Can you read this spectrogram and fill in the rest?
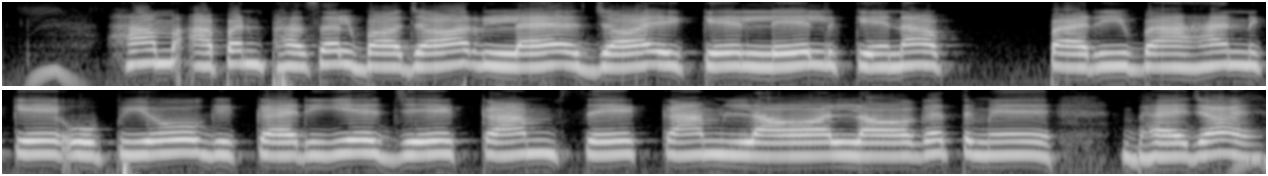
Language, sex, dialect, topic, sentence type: Maithili, female, Bajjika, agriculture, question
